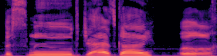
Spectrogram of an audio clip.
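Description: A woman voicing a silly, naive, excitable childlike sidekick with a goofy, exaggerated manner in a children's audio comedy. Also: medium pitch, extremely slow, soft background music. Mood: goofy, casual.

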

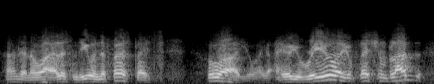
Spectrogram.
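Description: A tormented young man stammers desperately in a breathy, husky voice that swings widely in pitch. The performance is overwrought old radio horror, with muffled, dull sound. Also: sing-song, fast. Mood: agitated, defiant. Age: 20s. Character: tormented, frightened young man pleading for his life. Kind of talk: 1960s radio horror acting.

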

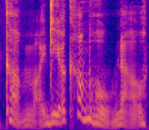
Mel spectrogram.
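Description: A woman's voice: extremely low pitch, huge pitch swings, slow, a little mellow, husky, no room sound, exaggerated voice. A woman voicing a fearless, protective older countrywoman, forthright and motherly, in a dramatic audiobook reading. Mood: apologetic, motherly.

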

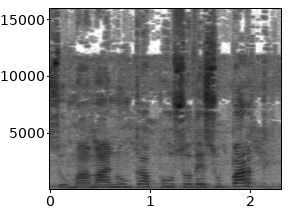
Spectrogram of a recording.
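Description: A woman's voice: fairly high pitch, unhurried, over music, lightly acted. A woman playing an anxious village mother. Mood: worried. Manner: anxious, pleading. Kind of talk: radio drama acting.

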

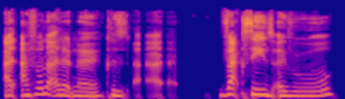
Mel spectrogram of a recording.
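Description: A woman's voice: medium pitch, moderate pace, no room sound, clean studio sound. A woman in her twenties co-hosting a podcast, chatting informally and explaining things in a conversational way. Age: 20s. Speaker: podcast co-host. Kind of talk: casual group chat.

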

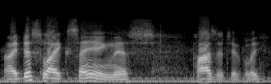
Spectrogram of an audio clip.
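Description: An actor playing a well-mannered young millionaire heir in a 1950s radio drama, speaking formally and hesitantly with careful wording. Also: male voice, mid-range voice, normal speed, a bit bright, lightly acted. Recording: noisy old radio recording with hum.

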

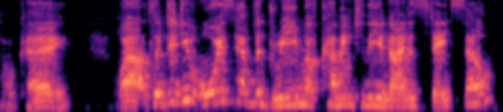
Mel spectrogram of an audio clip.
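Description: Woman podcast host, bright tone, upbeat, encouraging, casual interview. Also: mid-range voice, expressive, normal speed.

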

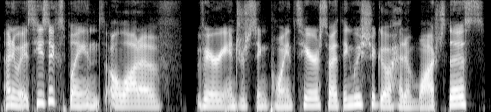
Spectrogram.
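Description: A woman's voice: on the low side, fast talker, gravelly, a bit bright, no room sound, clean studio sound. A woman hosting a podcast, talking casually and setting up clips for her co-hosts. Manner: chatty, conversational, sets up clips. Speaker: podcast host. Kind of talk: casual chat.

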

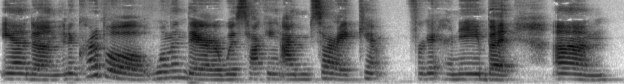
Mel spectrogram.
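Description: Woman, bright forceful voice, medium pitch, chatty upbeat podcast co-host, casual delivery. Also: fairly even intonation, moderate pace.

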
